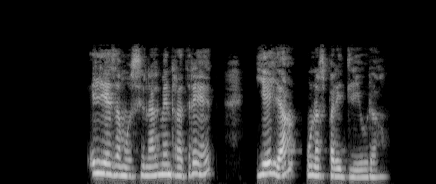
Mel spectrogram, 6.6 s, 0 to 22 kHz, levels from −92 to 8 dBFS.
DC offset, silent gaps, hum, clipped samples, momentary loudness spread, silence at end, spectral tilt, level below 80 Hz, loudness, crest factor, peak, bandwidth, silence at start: under 0.1%; 3.69-3.82 s; none; under 0.1%; 13 LU; 0.75 s; -5.5 dB/octave; -60 dBFS; -19 LUFS; 18 dB; -2 dBFS; 7.8 kHz; 1.35 s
